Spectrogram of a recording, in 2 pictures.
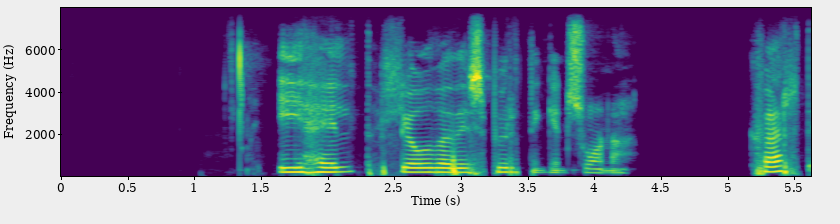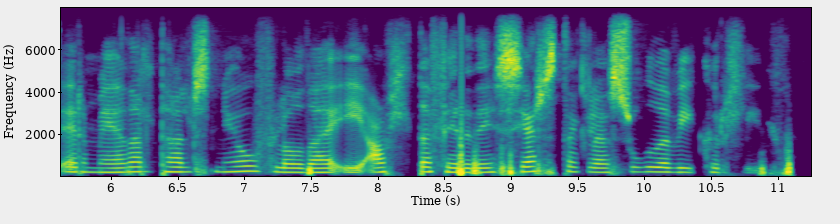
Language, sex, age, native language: Icelandic, female, 40-49, Icelandic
